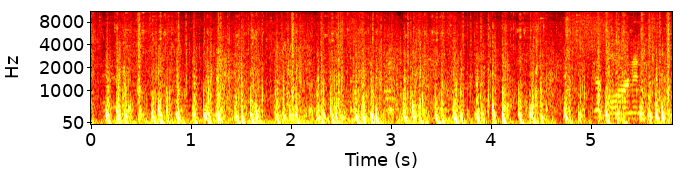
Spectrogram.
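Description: Horse hooves clip-clop in a steady rhythmic gait in Red Dead Redemption, close and clear, with someone talking over the footfalls.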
